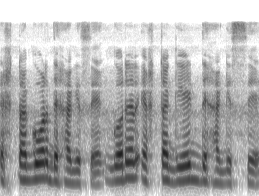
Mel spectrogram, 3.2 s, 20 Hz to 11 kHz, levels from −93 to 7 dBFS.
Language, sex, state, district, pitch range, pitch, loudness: Bengali, female, Assam, Hailakandi, 185-215 Hz, 200 Hz, -17 LUFS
